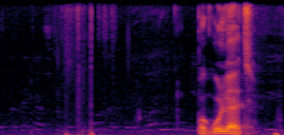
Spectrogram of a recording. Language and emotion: Russian, neutral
